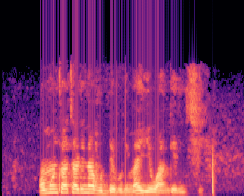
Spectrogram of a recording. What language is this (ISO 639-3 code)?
lug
